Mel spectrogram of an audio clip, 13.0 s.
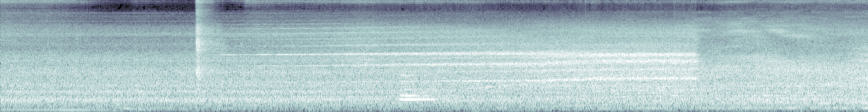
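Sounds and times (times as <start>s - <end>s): electric train running past: 3.1s - 13.0s.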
